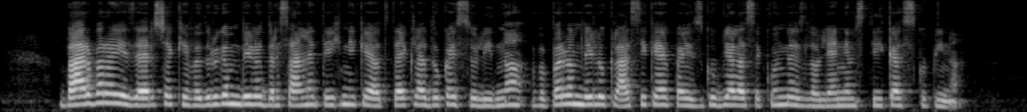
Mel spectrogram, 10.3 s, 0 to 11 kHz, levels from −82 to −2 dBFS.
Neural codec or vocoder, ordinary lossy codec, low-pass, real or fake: none; none; none; real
